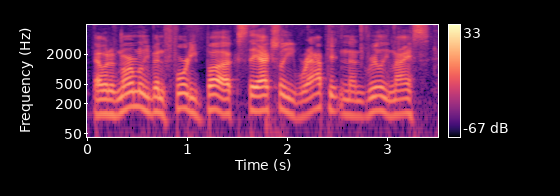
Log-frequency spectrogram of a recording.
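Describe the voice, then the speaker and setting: A tired man hosting a live comic-book sale, cracking jokes and laughing between his picks. His pitch sits right in the middle, and his delivery is loose and casual, like easy talk with a friend. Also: fast talker, darkish tone. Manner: goofy, joking, laughs often. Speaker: co-host selling comics. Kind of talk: casual live-stream sales chat.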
